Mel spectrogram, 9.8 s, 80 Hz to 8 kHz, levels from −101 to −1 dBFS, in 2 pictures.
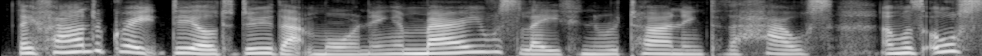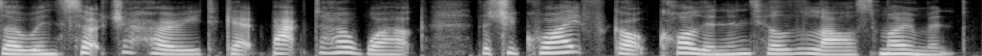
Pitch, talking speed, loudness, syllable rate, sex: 230 Hz, 245 wpm, -20 LUFS, 5.7 syllables/s, female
